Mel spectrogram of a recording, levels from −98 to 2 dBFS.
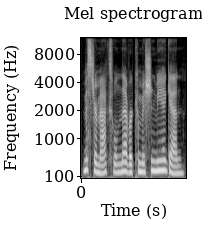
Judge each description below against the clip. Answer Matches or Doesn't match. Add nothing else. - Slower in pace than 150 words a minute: Doesn't match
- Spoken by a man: Doesn't match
